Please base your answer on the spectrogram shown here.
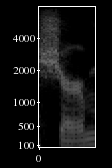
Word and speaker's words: SHRM: likes here so um Sherm is interesting so why don't you tell us you know for those who don't know what sherim is and I'm reading SHRM as Sherm because that's how you say it uh you want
